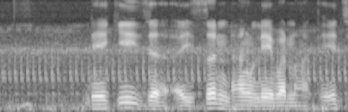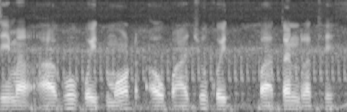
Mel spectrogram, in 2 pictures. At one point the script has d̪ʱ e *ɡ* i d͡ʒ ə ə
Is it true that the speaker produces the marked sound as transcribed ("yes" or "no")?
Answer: no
